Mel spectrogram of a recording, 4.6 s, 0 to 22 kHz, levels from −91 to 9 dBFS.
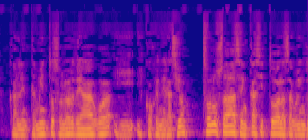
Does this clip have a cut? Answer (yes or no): yes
